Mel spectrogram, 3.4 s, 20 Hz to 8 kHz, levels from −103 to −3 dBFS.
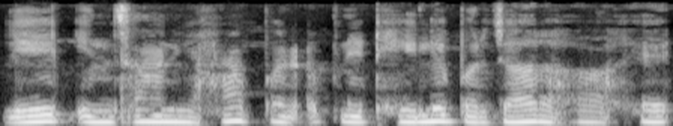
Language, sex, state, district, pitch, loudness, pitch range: Hindi, female, Haryana, Rohtak, 135 Hz, -18 LUFS, 130-140 Hz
